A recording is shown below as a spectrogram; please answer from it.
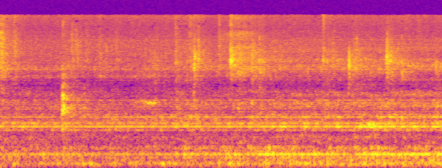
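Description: Quiet indoor riding arena: a steady low hum with a few faint, irregular soft knocks.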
